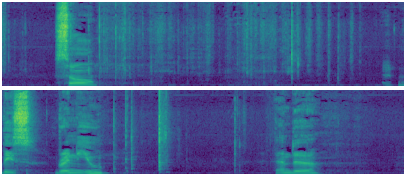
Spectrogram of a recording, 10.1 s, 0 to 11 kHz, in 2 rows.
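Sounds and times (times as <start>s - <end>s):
plastic blister pack crinkling: 1.1s - 4.5s.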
